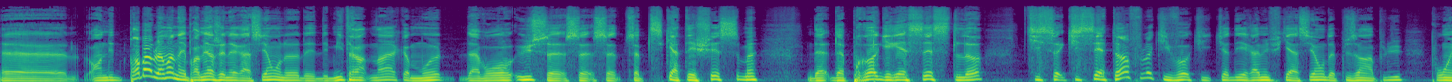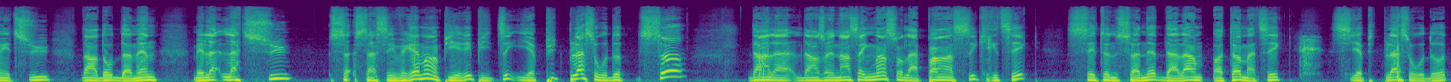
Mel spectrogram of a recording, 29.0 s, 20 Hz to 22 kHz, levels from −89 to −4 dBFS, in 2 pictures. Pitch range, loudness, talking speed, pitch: 115-140 Hz, -17 LUFS, 160 wpm, 125 Hz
